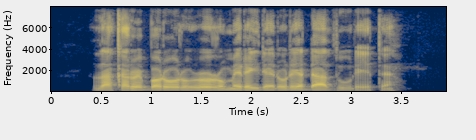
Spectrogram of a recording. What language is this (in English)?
Kikuyu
